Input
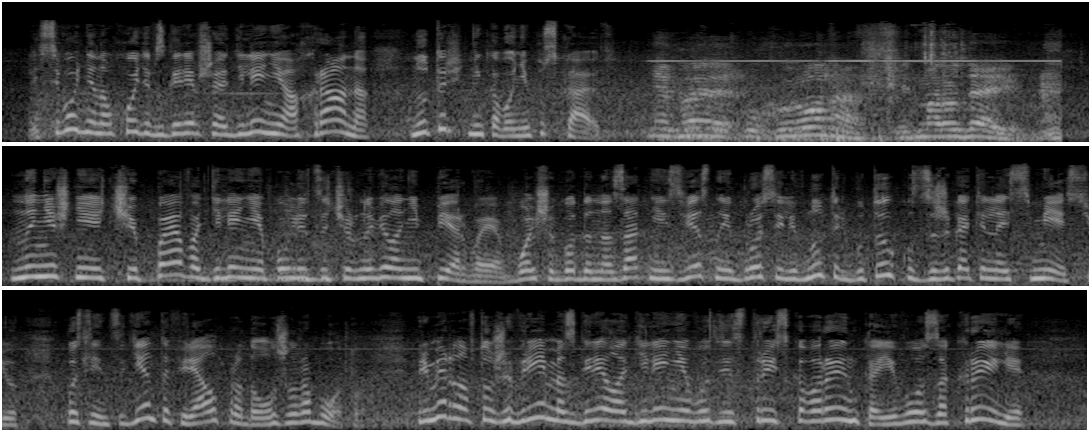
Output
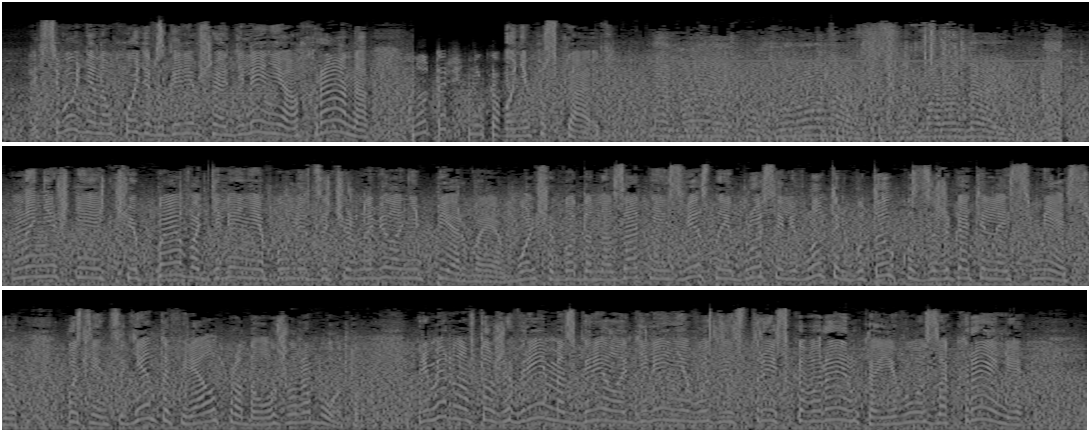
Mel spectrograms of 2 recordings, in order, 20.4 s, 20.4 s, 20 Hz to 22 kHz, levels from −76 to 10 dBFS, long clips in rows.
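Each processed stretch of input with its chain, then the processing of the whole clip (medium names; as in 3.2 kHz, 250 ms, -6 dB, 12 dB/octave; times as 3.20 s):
2.57–3.15 s: Bessel low-pass 3.2 kHz, order 6 + transient shaper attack +1 dB, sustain -9 dB + compression 5:1, threshold -29 dBFS
whole clip: treble shelf 6.5 kHz -8.5 dB; level rider gain up to 5 dB; spectrum-flattening compressor 10:1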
